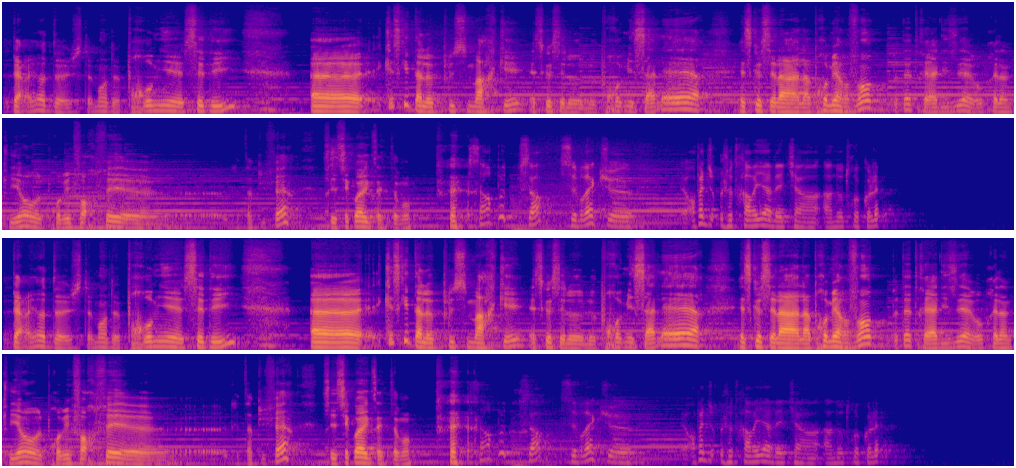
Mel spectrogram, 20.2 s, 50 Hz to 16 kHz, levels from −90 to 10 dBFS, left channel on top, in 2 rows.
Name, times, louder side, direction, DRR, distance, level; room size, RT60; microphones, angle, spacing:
voice 1, 0.0-8.7 9.0-11.9 12.2-12.4 12.7-13.0 13.4-14.2 14.6-14.9, right 3 dB, 30° right, 16 dB, 0.5 m, -26 dB
sound 1, 1.2-17.0, left 3 dB, 55° left, 0.8 m, -44 dB
voice 2, 14.8-18.9, left 4 dB, 85° left, 15 dB, 0.7 m, -39 dB
13.0 x 9.8 x 9.3 m, 0.67 s
head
